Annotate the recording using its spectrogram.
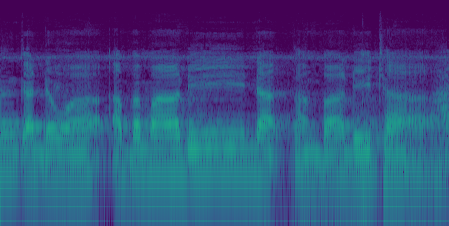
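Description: A man chanting a Buddhist recitation on a nearly level pitch, in long held phrases with short breaks between them.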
